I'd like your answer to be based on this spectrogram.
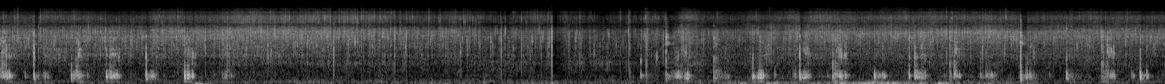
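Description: Crushed ginger sautés in a pan with a constant bright sizzle, while a spoon scrapes and stirs in a steady, rhythmic series of strokes close by.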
